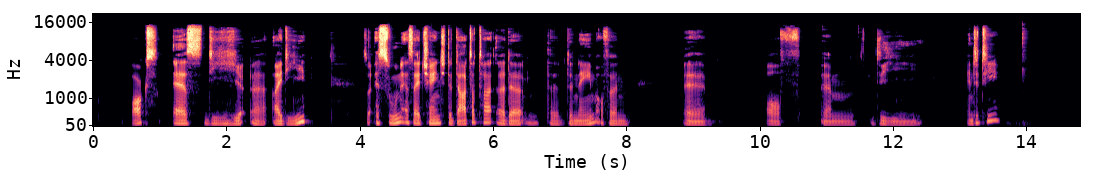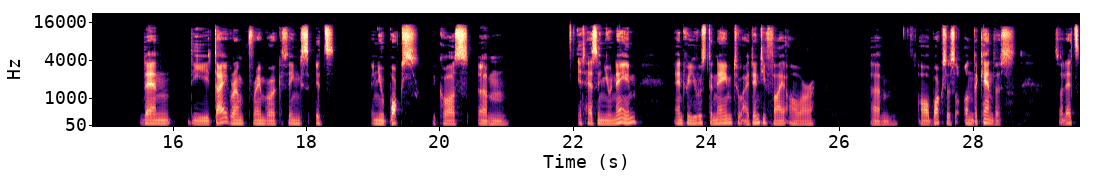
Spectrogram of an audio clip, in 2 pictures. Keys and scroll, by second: 4.3 Right, 8.0 Left, 14.0 BackSpace.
